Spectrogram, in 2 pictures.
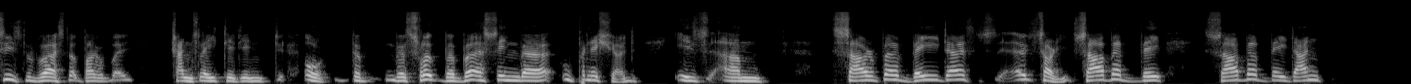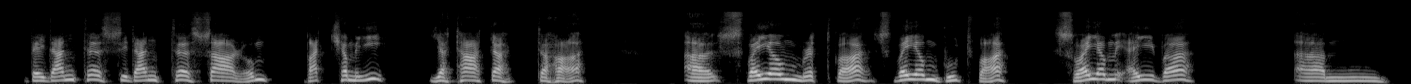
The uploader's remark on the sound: In a Zoom meeting with Sri Ramana Center, Houston, on 4th November 2023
